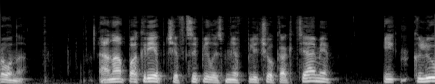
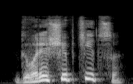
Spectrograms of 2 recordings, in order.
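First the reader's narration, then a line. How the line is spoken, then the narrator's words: Exclamation. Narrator (Russian): воскликнул Персеверанс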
